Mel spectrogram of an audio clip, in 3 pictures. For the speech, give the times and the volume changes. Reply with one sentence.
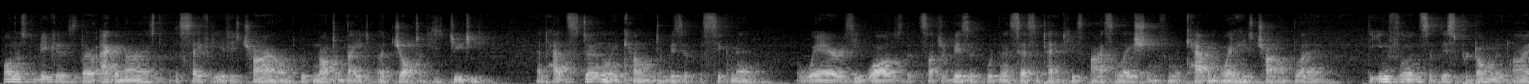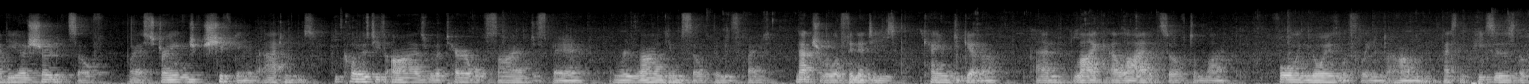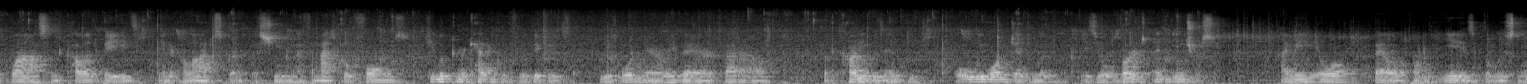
The speech can be heard from 0.0 to 45.8 s, at a steady volume.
